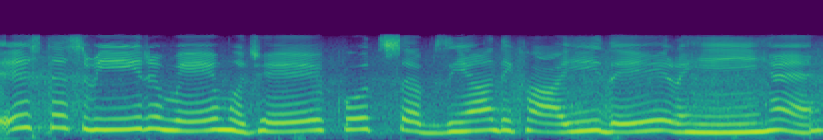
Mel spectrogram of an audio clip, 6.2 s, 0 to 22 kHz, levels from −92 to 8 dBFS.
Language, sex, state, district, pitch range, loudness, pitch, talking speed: Hindi, female, Madhya Pradesh, Katni, 250-305 Hz, -9 LUFS, 280 Hz, 95 wpm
